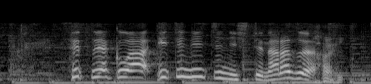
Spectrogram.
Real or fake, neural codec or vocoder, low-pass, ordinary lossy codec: real; none; 7.2 kHz; none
